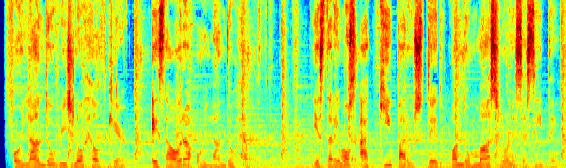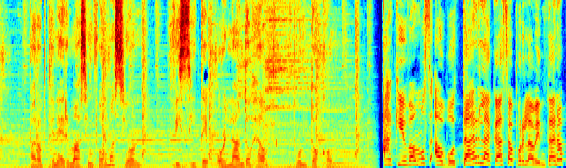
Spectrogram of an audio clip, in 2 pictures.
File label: Spanish Showcase Commercial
